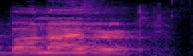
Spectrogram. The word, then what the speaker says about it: Bon Iver: Yeah, Bon Iver.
